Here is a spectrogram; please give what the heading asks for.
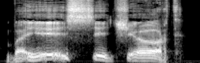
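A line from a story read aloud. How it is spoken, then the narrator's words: Thin gloating driver's shout. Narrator (Russian): возница начинал кричать тонким злорадным голосом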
